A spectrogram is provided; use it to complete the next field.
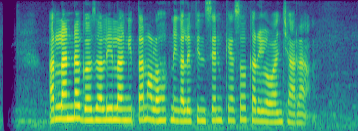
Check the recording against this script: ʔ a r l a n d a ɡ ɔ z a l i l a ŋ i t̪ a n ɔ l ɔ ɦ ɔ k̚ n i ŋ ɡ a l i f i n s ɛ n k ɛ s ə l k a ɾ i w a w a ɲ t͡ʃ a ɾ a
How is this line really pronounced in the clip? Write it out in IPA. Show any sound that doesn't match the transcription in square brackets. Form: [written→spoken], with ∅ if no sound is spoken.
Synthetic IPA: ʔ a r l a n d a ɡ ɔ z a l i l a ŋ i t̪ a n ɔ l ɔ ɦ ɔ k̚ n i ŋ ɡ a l i f i n s ɛ n k ɛ s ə l k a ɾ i w a w a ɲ t͡ʃ a ɾ a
